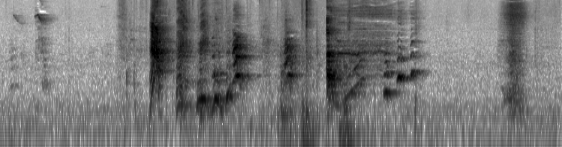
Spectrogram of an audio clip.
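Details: Finnish Lapphund pups aged seven weeks bark and yip excitedly while playing, a run of shrill barks sliding into whiny, falling squeals, then one last short yap after a brief silence.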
